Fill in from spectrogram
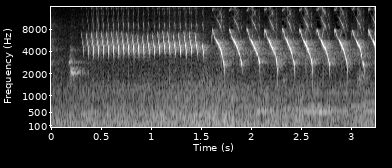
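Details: Canary cenkok song: a soft note, then a dense, bright high trill for over a second, followed by evenly spaced sweeping downslurred whistles, clear and prominent.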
